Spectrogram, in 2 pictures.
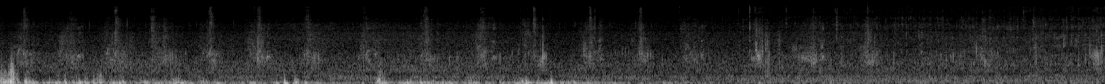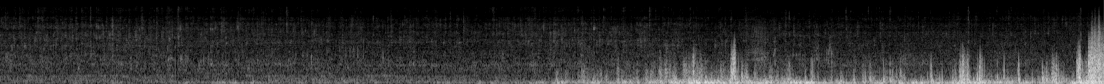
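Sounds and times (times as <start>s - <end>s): wind gust buffeting microphone: 0.0s - 7.0s, 16.2s - 22.0s.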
